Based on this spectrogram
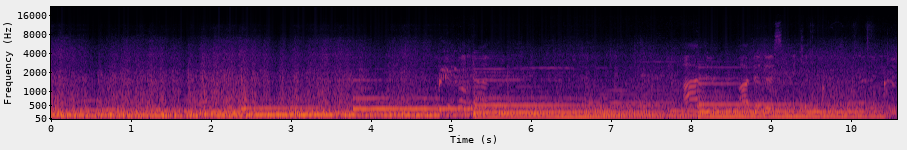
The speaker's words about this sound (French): À deux pas des rails de chemin de fer de la gare de l'Est et du Nord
